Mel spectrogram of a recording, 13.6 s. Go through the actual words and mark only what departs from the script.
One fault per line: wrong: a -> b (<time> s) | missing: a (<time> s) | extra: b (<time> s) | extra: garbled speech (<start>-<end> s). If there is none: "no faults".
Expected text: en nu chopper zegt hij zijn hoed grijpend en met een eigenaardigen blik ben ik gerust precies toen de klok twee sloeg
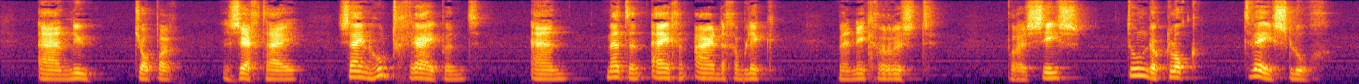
no faults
